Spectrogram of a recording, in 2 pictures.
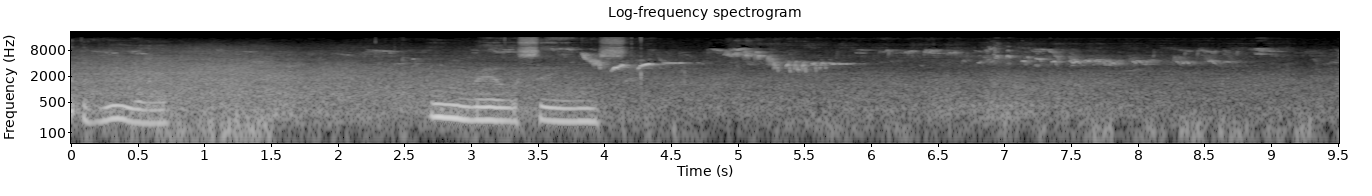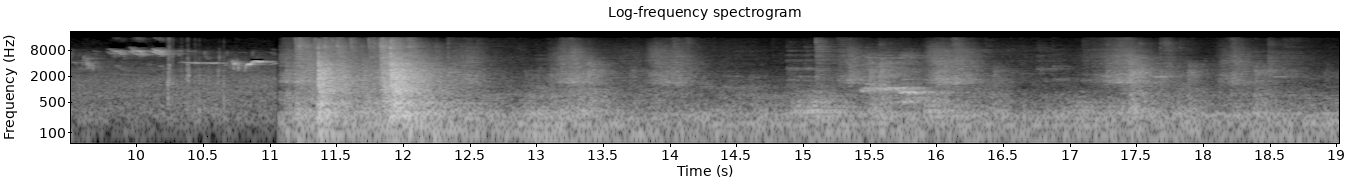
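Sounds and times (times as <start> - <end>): faint outdoor hiss: 0.0 - 15.1
small birds chirping: 0.1 - 11.1.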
